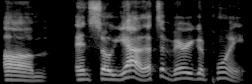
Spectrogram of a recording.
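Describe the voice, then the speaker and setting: A man co-hosting a late-night wrestling talk show, excitable and swearing freely in casual chat. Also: on the high side, normal speed, no echo, clean studio sound. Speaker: podcast co-host.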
